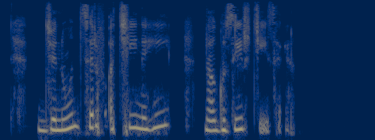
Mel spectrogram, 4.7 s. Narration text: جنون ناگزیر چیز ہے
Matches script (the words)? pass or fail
fail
